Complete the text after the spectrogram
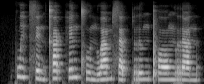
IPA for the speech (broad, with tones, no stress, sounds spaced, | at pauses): k w i˥˩ ʔ s e˨˩ n kʰ a˦˥ k̚ h e˥˩ n tʰ u˨˩ n w a˦˥ m s a˨˩ t̚ p r ɯ˧ ŋ pʰ ɔː˧ ŋ r a˧ n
